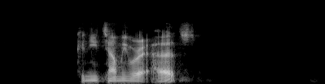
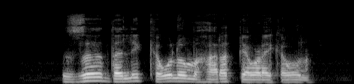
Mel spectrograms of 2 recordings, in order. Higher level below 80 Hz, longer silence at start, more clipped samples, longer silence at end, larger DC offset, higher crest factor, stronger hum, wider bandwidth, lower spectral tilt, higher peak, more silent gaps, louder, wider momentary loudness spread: about the same, -66 dBFS vs -64 dBFS; about the same, 0.75 s vs 0.65 s; neither; first, 1.35 s vs 0.45 s; neither; first, 24 dB vs 16 dB; neither; second, 7.6 kHz vs 11 kHz; second, -5.5 dB/octave vs -7 dB/octave; about the same, -2 dBFS vs -2 dBFS; neither; second, -21 LUFS vs -18 LUFS; about the same, 13 LU vs 11 LU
